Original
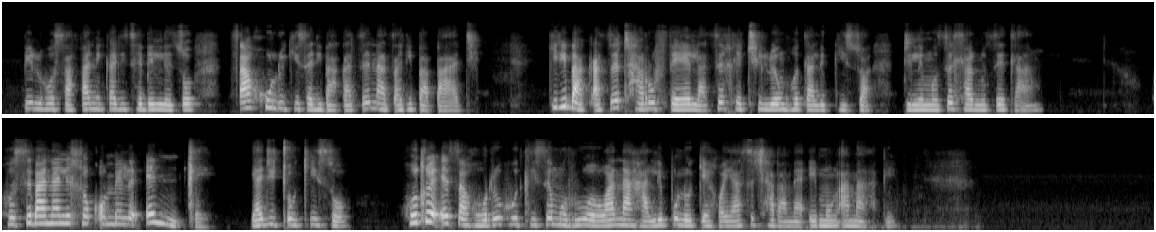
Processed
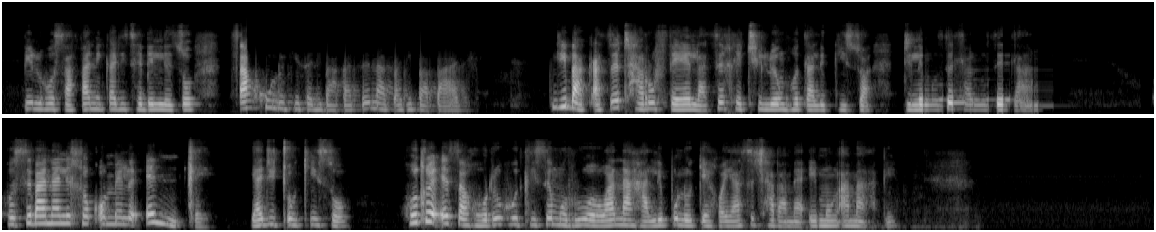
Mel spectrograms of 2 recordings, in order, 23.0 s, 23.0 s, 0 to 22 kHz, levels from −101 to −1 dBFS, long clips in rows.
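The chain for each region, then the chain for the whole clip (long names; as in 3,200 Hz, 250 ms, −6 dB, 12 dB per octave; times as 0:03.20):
0:02.44–0:05.55: Gaussian smoothing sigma 5.3 samples + downward compressor 10 to 1, threshold −33 dBFS + single-tap delay 91 ms −15.5 dB
0:09.17–0:11.59: parametric band 440 Hz +14.5 dB 1.2 octaves + hum removal 106.7 Hz, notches 39 + output level in coarse steps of 20 dB
whole clip: high-pass filter 260 Hz 6 dB per octave; high-shelf EQ 7,500 Hz +6.5 dB; notch filter 1,300 Hz, Q 26; level −6 dB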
